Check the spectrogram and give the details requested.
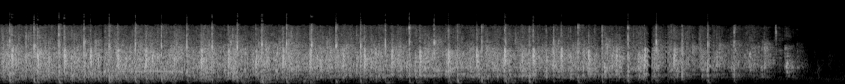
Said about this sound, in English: Tonight's discussion here has been great, and I really want to thank all the candidates. So please join me in another round of applause for all of our candidates.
